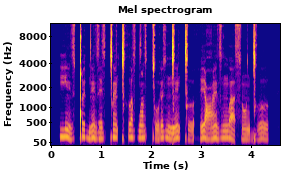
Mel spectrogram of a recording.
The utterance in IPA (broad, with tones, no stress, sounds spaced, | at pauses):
j ĩ˥˩ z ǃ ʏ˥ d ẽ˧˥˧ z e˧ z ǀ ɛ̃˥ ǀʰ ɤ˥ z dˤ ã˥ z ǀ o˨˩˦ ɾ ʏ˥ z ŋ͡ǀ ẽ˧˥˧ ǀ ɤ˨˩˦ h e˧˥˧ ʕ ɛ̃˧˥˧ z ŋʷ a˥˩ s ɔ̃˧ ɡ͡ǀ ɤ˧˥˧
